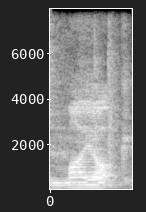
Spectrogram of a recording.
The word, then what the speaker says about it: Mayock: His real name is Robert Conroy Mayock, and he says Mayock is how you pronounce it, I believe.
